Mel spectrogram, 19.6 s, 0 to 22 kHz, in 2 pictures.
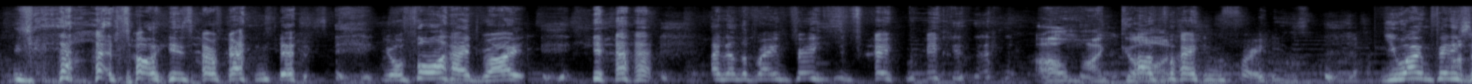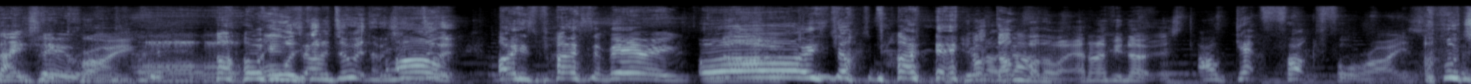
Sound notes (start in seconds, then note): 3.5 laughing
